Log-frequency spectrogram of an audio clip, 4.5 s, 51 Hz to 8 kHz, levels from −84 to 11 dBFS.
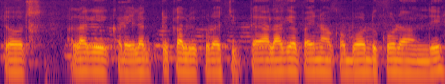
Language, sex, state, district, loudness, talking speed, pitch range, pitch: Telugu, male, Andhra Pradesh, Sri Satya Sai, -15 LUFS, 175 wpm, 110-115 Hz, 110 Hz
